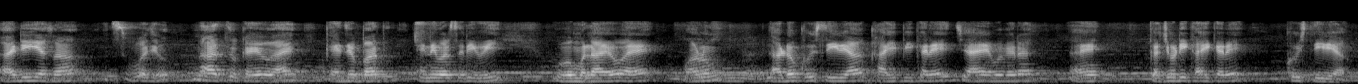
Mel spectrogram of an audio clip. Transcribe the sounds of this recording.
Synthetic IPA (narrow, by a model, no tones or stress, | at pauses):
ɐɗiɐsã | sʊbʱəd͡ʑoː | naːzt̪ʰokɐjoaːɦe | pɐ̃ɦɪ̃ɲd͡ʑebaːd̪ | ɛːnɪʋəɾsəɾiɦʊi | ʊɦomɪlaːjoaːɛ̃ɦe | maːn̤ʊmɗaːɖʱokʰʊʃt̪ʰiʋijakʰaːipikɐɾet͡ɕaːɦeʋɐɣɛːɾ | ɛ̃ːkɐd͡ʑʰoːɽikʰaːikɐɾe | kʰʊʃt̪ʰiʋija̰ː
